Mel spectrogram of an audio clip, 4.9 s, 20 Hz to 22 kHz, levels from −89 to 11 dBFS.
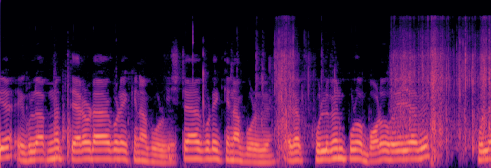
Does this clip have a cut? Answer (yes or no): yes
